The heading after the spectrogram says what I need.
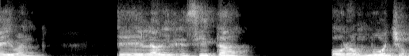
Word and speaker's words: Ivan: en la aparición con Iván Ivan se pronuncia Ivan eh la virgencita oró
